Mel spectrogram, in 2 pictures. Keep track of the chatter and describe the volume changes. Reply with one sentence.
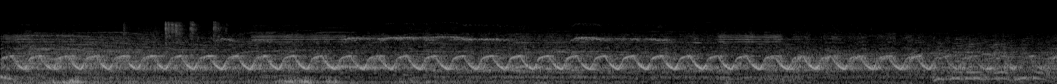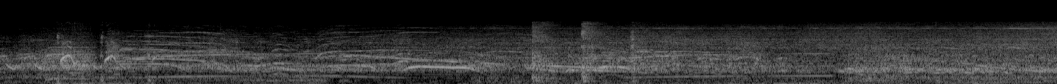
The volume of the chatter goes up.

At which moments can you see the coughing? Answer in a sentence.
You can hear the coughing from 1.2 to 2.3 s, from 11.1 to 12.2 s and from 15.8 to 17.1 s.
